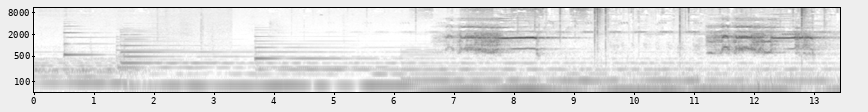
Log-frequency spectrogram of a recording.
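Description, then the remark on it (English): A rooster crows loudly twice in the second half, each cock-a-doodle-doo strained and piercing, over a steady low drone that follows a stretch of sustained tones. “I never noticed how often roosters crowed before.”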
